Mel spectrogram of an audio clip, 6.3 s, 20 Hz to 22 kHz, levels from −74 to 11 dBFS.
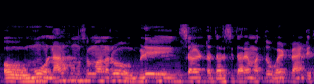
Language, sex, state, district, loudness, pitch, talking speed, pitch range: Kannada, male, Karnataka, Koppal, -17 LUFS, 125 Hz, 95 wpm, 120-135 Hz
